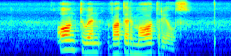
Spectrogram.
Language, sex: Afrikaans, male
